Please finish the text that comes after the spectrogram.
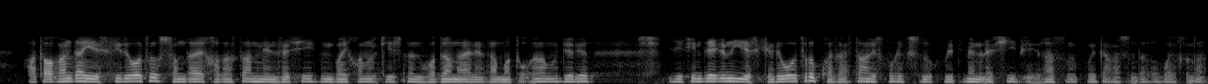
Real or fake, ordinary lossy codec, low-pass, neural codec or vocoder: fake; none; 3.6 kHz; codec, 16 kHz, 1 kbps, FunCodec, trained on Chinese and English, 50 frames a second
